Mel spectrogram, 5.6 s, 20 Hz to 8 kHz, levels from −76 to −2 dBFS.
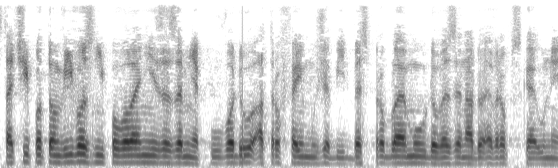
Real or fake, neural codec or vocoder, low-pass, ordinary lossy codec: real; none; 7.2 kHz; none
